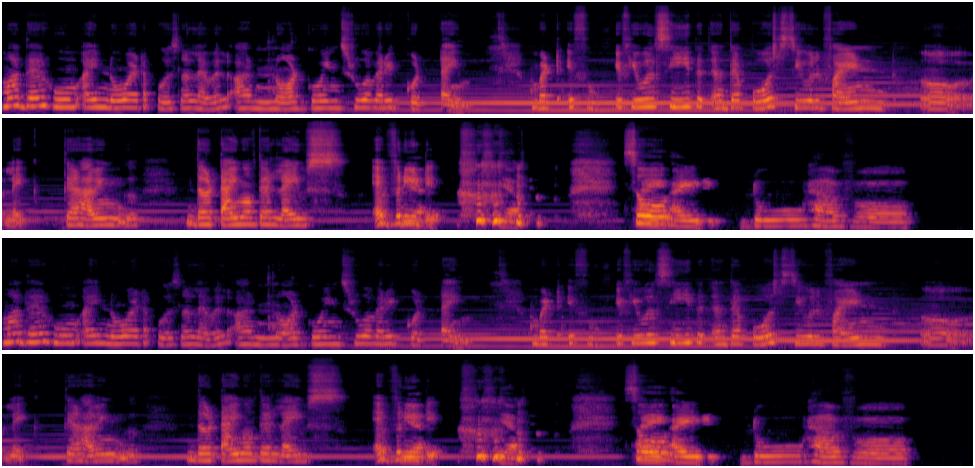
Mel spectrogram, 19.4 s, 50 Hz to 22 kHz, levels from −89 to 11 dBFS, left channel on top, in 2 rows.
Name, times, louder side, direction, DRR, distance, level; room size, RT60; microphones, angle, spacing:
voice 1, 0.0-4.7 5.0-8.9 9.2-9.9 10.3-11.1 11.5-13.1 13.4-14.9 15.4-16.4, left 4 dB, 80° left, 0.5 m, -30 dB
sound 1, 3.3-15.9, left 1 dB, 30° left, 0.6 m, -41 dB
voice 2, 16.0-16.8 17.1-18.7, right 2 dB, 10° right, 0.7 m, -31 dB
2.4 x 2.1 x 2.7 m
head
